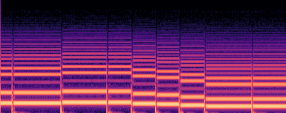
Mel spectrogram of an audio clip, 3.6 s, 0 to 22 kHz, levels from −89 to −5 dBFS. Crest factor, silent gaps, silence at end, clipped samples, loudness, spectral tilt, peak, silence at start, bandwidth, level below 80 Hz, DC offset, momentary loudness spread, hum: 6 dB; none; 0 s; under 0.1%; -16 LUFS; -7 dB/octave; -10 dBFS; 0 s; 6.6 kHz; -46 dBFS; under 0.1%; 1 LU; none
